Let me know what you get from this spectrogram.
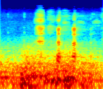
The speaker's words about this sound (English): Oh, God, there's lightning. And there's the thunder.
